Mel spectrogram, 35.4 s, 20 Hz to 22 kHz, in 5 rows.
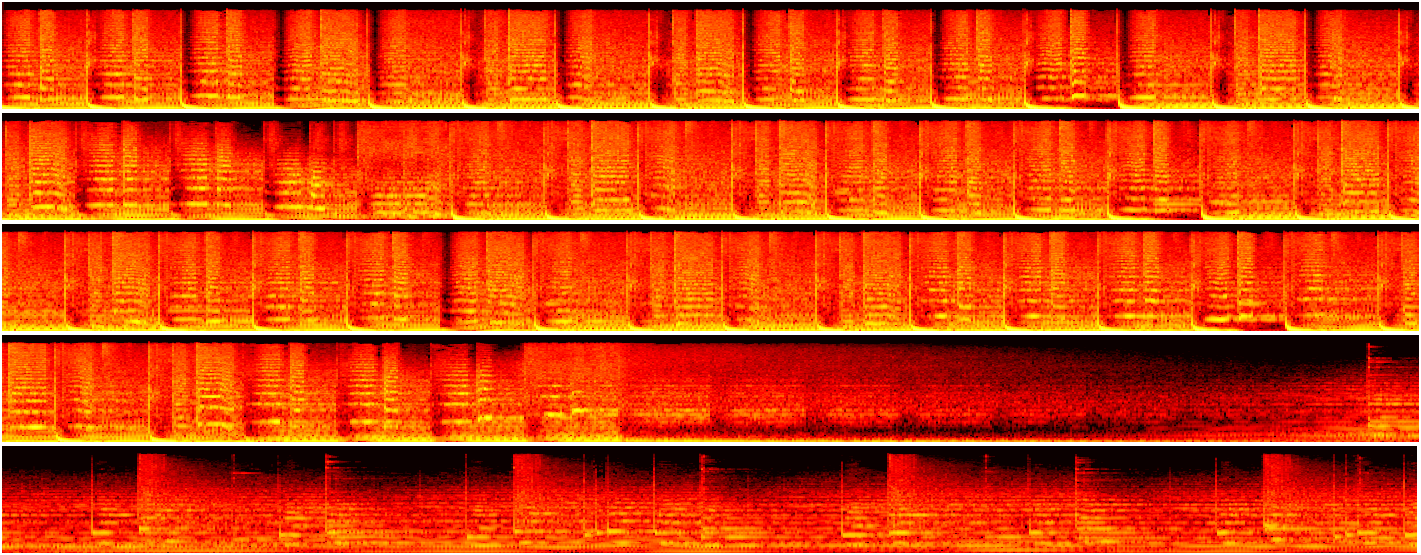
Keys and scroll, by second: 16.2 ctrl+d.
